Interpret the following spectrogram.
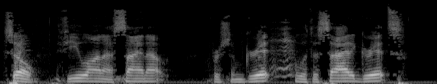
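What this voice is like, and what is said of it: Put-on Southern accent. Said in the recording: “see how I did that with the southern accent? Makes it more, makes me sound not like”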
